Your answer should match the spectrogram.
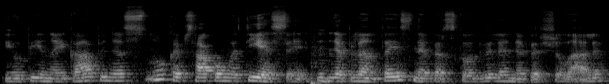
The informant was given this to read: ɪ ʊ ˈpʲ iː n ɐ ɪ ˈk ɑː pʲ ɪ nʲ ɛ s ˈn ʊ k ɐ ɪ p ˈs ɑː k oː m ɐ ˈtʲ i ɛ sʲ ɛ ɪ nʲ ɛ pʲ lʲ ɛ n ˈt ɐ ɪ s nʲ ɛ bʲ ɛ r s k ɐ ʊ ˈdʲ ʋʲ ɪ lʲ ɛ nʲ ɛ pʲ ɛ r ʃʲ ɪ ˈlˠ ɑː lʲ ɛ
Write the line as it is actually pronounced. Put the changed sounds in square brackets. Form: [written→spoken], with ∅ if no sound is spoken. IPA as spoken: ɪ ʊ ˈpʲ iː n ɐ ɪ ˈk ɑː pʲ ɪ nʲ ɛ s ˈn ʊ k ɐ ɪ p ˈs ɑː k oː m ɐ ˈtʲ i ɛ sʲ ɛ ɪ nʲ ɛ pʲ lʲ ɛ n ˈt ɐ ɪ s nʲ ɛ [bʲ→pʲ] ɛ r s k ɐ ʊ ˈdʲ ʋʲ ɪ lʲ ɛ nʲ ɛ pʲ ɛ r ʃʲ ɪ ˈlˠ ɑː lʲ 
